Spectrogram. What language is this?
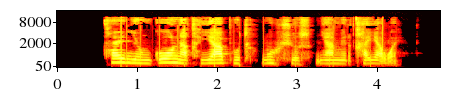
Jaqaru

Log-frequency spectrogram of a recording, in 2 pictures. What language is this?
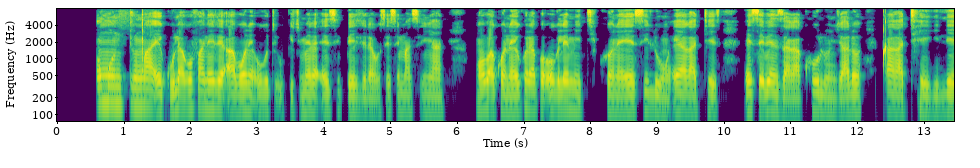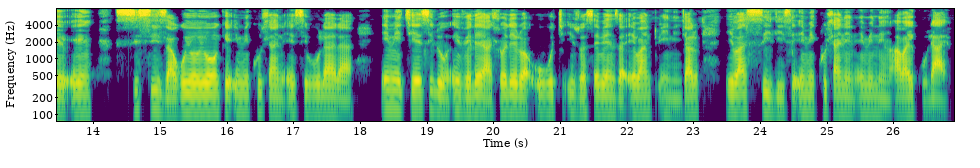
North Ndebele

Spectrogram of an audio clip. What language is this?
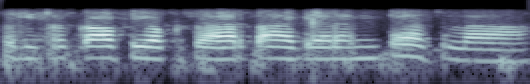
Telugu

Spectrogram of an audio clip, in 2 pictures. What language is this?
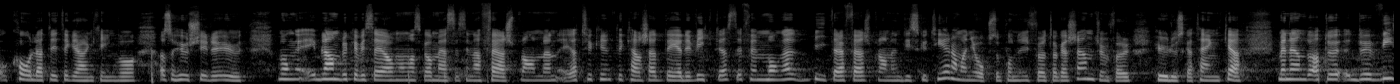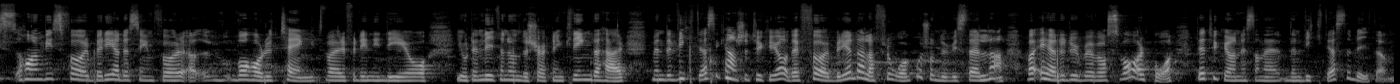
Swedish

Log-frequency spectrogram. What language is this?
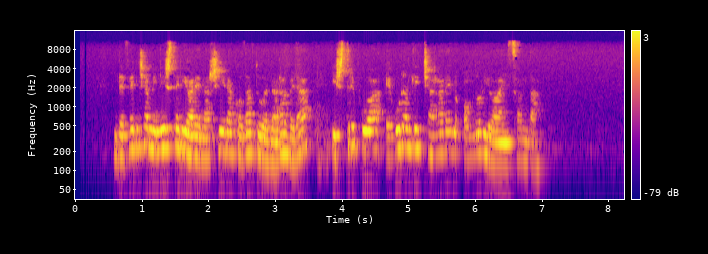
Basque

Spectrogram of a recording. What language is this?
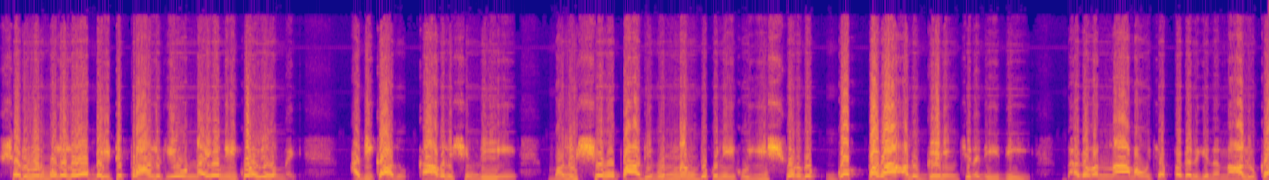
Telugu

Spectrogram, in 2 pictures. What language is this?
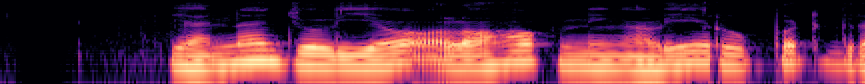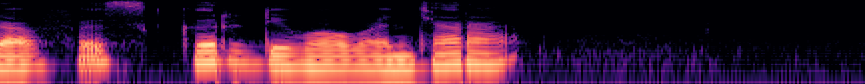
Sundanese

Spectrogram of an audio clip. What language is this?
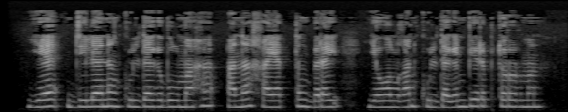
Bashkir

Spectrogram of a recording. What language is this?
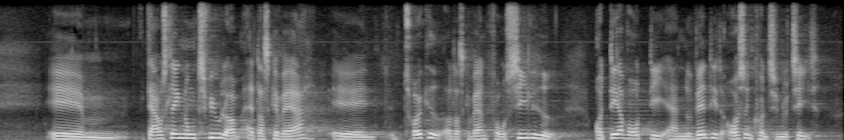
Danish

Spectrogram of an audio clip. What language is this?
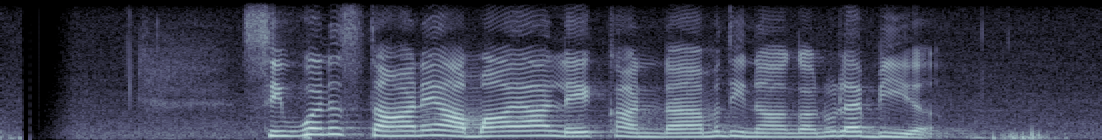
Sinhala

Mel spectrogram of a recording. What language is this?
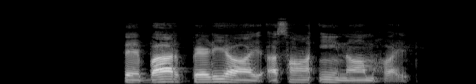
Gawri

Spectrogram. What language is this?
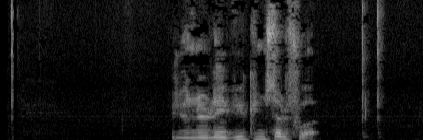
French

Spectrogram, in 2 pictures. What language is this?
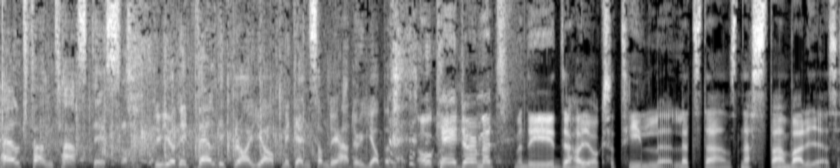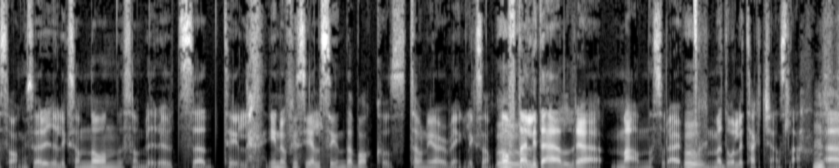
Swedish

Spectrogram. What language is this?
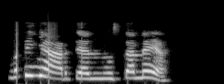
Kalenjin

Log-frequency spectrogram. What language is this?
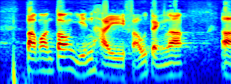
Cantonese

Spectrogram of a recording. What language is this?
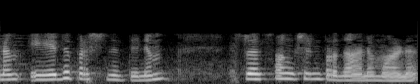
Malayalam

